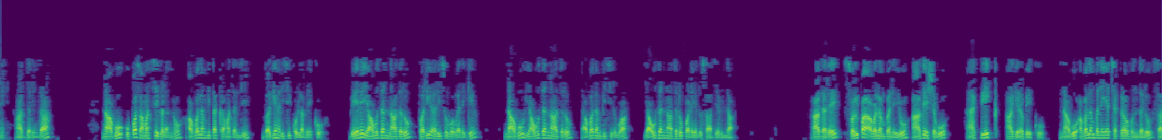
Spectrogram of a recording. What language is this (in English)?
Kannada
